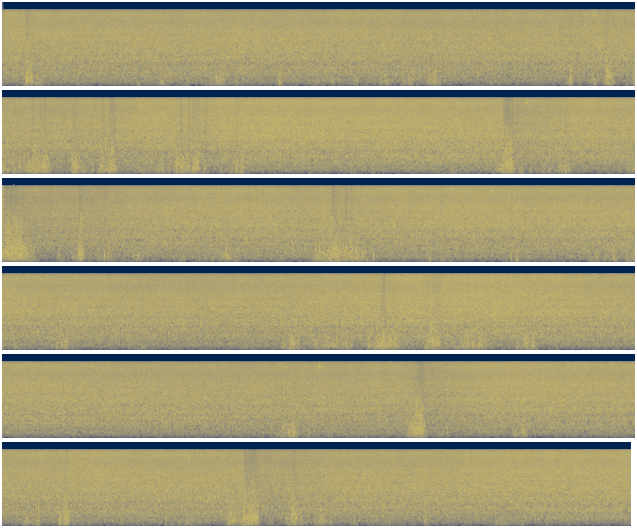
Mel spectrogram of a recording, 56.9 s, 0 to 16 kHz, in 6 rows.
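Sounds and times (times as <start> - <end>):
wind buffeting microphone: 0.0 - 0.9, 2.0 - 13.8, 14.4 - 46.7, 47.4 - 56.9
surf breaking on beach: 0.0 - 56.9.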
